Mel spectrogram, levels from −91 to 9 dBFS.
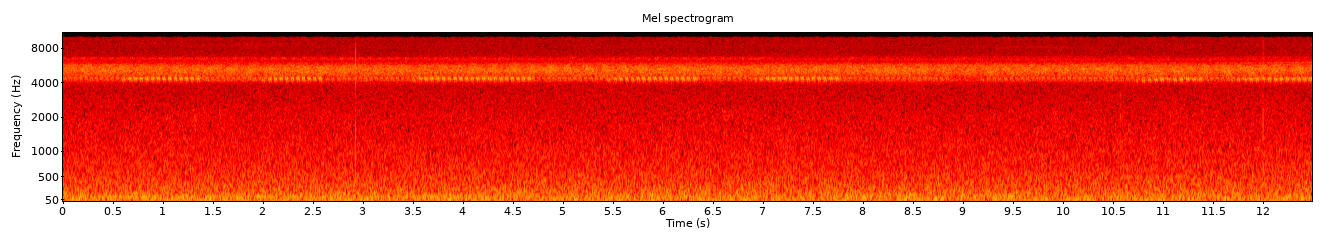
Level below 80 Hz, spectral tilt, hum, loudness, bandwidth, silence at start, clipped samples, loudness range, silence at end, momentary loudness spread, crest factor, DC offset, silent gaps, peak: -38 dBFS; -3 dB/octave; none; -25 LUFS; 10.5 kHz; 0 s; under 0.1%; 1 LU; 0 s; 2 LU; 16 dB; under 0.1%; none; -10 dBFS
